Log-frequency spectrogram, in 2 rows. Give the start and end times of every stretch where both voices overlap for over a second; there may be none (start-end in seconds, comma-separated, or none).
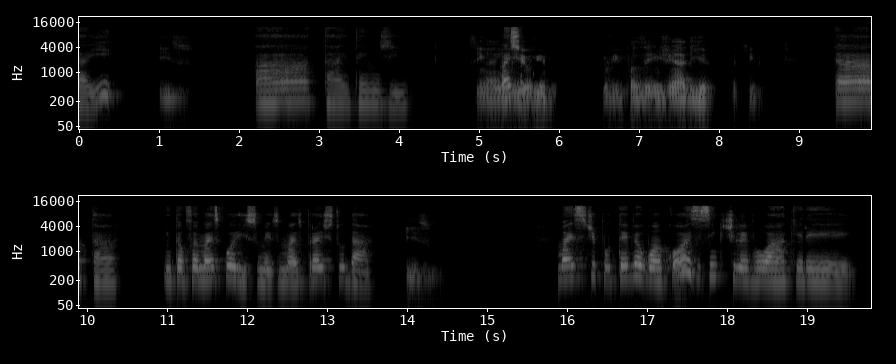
none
